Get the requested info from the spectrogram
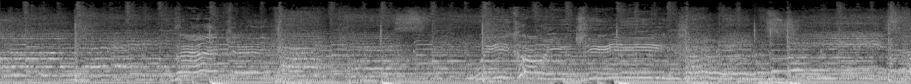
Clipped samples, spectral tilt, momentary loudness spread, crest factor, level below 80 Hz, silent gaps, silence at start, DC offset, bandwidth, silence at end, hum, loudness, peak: under 0.1%; -5 dB/octave; 4 LU; 14 dB; -22 dBFS; none; 0 s; under 0.1%; over 20 kHz; 0 s; none; -15 LUFS; 0 dBFS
